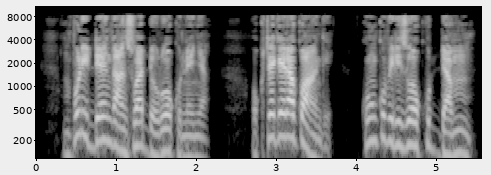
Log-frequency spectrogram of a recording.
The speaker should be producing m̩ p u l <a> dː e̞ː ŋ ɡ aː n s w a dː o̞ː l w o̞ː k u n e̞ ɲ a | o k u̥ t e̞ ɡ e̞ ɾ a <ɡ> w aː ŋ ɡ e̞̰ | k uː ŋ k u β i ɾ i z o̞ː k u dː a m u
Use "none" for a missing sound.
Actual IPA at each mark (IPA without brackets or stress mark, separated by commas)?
i, k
